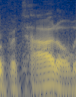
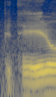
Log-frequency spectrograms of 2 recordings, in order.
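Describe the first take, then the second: First: Potato with an open "ah" in the middle; potahto pronunciation. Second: Potato with a long "ay" in the middle; potayto pronunciation. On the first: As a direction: say potato as "po-TAH-to". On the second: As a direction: say Potato as "po-TAY-to". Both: Shown as a demonstration. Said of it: "Am I saying it wrong?".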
